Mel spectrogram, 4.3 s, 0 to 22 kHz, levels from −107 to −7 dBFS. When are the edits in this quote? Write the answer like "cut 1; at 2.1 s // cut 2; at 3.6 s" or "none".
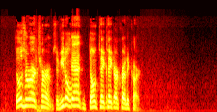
cut 1; at 1.4 s // cut 2; at 2.1 s

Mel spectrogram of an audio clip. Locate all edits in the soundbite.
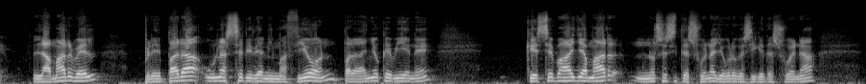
cut 1; at 5.2 s

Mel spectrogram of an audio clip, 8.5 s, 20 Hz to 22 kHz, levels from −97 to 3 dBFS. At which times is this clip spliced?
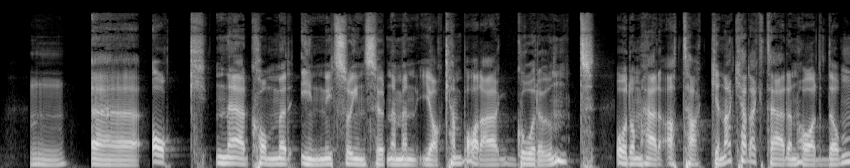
cut 1; at 2.5 s // cut 2; at 3.3 s // cut 3; at 3.8 s

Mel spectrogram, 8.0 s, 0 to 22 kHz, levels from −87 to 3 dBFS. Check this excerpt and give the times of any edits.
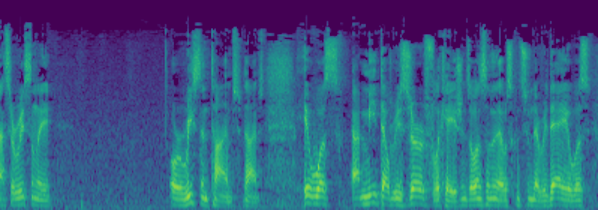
cut 1; at 3.2 s // cut 2; at 4.0 s // cut 3; at 4.7 s // cut 4; at 5.2 s // cut 5; at 5.8 s

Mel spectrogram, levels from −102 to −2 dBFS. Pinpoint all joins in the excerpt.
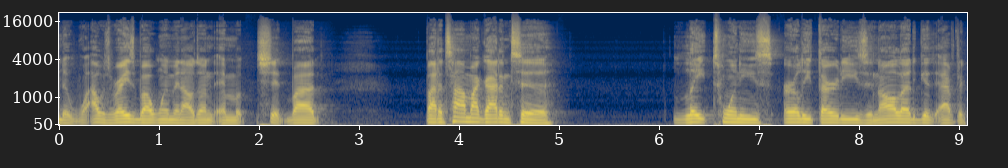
none

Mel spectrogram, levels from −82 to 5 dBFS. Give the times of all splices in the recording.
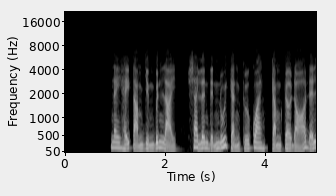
cut 1; at 2.7 s // cut 2; at 4.1 s

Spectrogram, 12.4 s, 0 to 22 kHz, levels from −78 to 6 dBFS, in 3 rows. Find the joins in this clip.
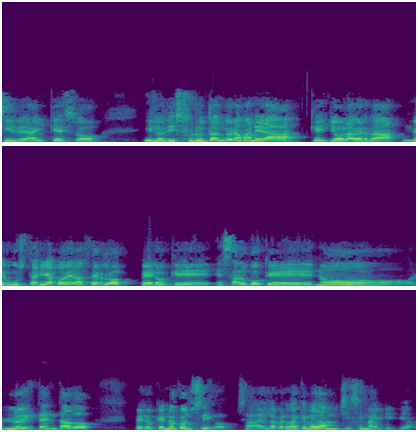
none

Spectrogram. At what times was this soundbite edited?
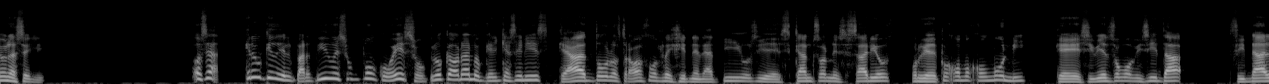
cut 1; at 5.6 s // cut 2; at 9.0 s // cut 3; at 10.3 s

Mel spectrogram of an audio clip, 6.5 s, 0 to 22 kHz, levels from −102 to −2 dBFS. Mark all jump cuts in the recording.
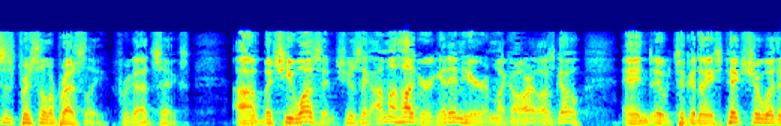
cut 1; at 5.4 s

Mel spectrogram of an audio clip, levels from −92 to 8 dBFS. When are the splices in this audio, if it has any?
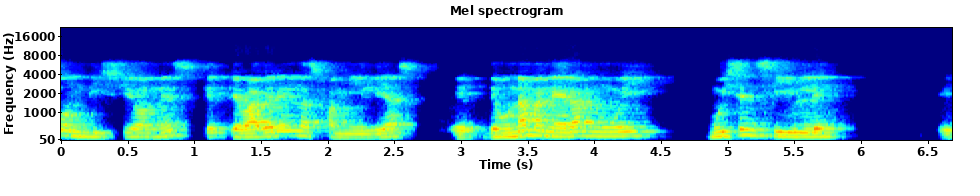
cut 1; at 2.8 s

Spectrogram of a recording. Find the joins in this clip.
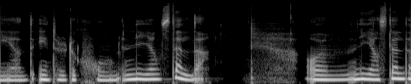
cut 1; at 1.2 s

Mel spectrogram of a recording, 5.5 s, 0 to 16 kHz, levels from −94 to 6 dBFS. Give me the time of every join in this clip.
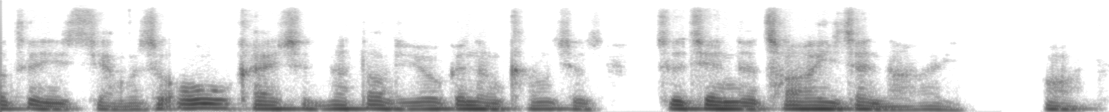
cut 1; at 3.0 s

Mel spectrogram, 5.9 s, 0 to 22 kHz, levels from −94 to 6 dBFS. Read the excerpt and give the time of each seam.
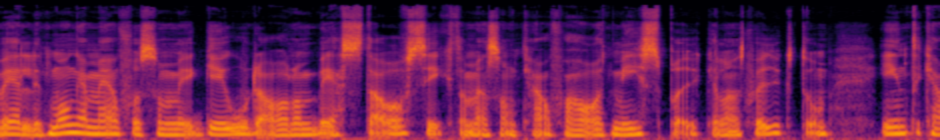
cut 1; at 4.6 s

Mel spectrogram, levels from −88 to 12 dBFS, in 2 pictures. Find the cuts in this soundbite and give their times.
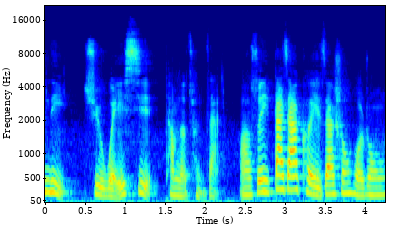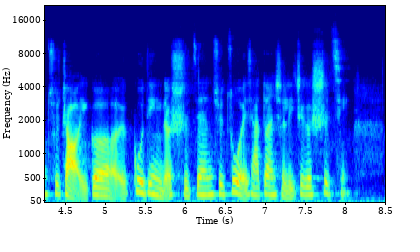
cut 1; at 1.4 s // cut 2; at 2.4 s

